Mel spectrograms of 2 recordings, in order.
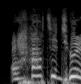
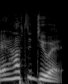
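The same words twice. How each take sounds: First: Louder, higher repeat; can't help saying it again; compulsive burst. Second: Said in the usual way. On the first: Shown as a demonstration. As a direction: blurt it out like a tic. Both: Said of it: "It's like a tick".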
